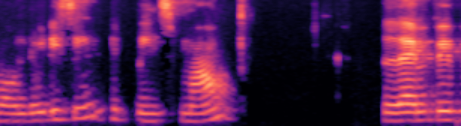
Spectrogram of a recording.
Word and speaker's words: lampe: Lampe will be lamp. Yeah, that's lamp only.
